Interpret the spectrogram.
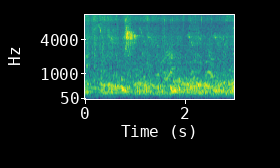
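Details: Pigeons making mating calls: an unbroken low cooing drone from several birds, growing slightly louder toward the end, with a faint high chirp early on.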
